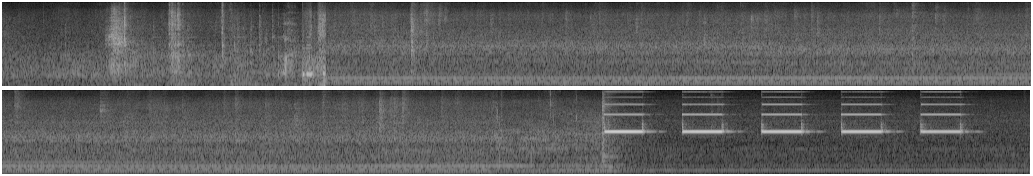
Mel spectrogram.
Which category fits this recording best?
Sound effects > Other mechanisms, engines, machines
